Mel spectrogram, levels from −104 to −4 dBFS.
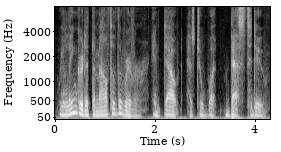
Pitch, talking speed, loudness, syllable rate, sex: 110 Hz, 225 wpm, -20 LUFS, 5.3 syllables/s, male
